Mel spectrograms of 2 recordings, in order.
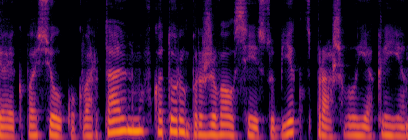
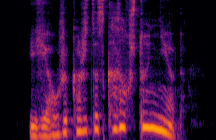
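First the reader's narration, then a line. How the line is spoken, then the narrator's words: Irritated reply. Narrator (Russian): раздраженно ответил Анатолий Степанович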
